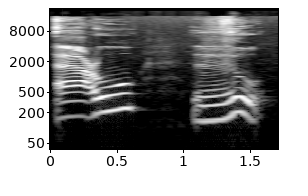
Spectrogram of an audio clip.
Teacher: আ শক্ত করে কণ্ঠের গোড়ার থেকে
